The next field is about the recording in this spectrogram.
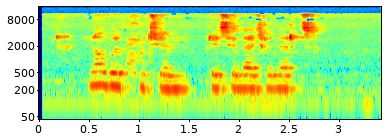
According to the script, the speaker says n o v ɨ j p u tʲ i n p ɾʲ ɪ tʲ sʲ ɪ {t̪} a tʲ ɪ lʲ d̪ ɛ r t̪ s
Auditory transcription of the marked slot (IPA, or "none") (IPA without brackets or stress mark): d̪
